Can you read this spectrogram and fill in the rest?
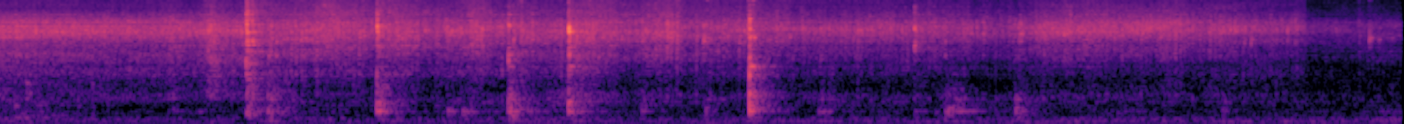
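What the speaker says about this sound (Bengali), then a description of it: "পেঁয়াজ ব্রাউন হয়ে গেছে আমি নামিয়ে ফেলবো" Onions fry and brown in a pan with a splash of vinegar, giving a soft continuous sizzle broken by irregular scraping clicks as they are stirred; close, moderately quiet, no talking.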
